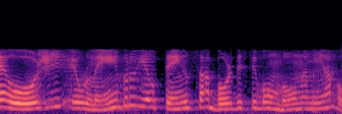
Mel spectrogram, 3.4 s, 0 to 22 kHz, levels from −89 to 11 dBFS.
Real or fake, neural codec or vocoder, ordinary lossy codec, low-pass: real; none; AAC, 16 kbps; 3.6 kHz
